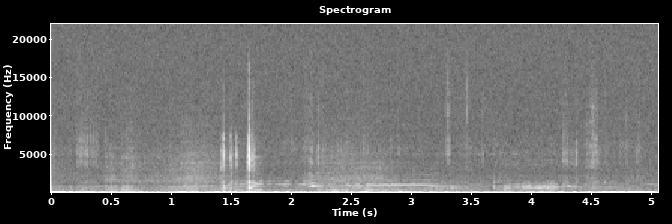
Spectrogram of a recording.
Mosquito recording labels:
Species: Anopheles squamosus; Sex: female; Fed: unfed; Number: one; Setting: cup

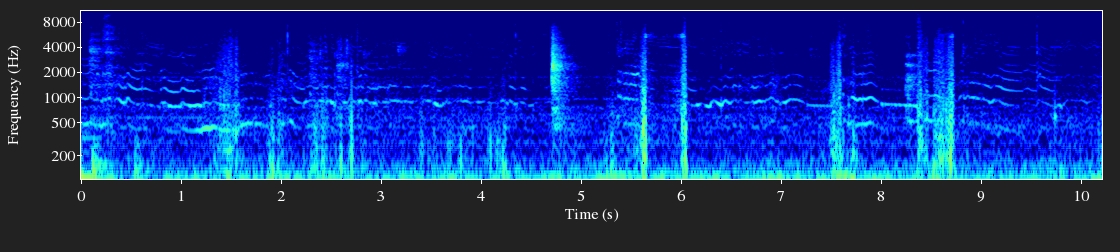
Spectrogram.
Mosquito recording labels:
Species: Mansonia africanus; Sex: female; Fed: unfed; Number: one; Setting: cup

